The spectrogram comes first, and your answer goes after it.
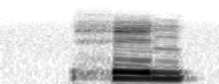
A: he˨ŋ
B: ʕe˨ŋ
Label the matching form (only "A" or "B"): A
